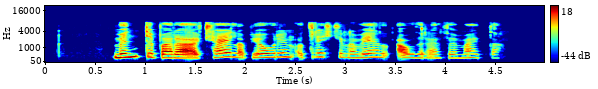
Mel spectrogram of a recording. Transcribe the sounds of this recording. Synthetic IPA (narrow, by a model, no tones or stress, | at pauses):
mʏnt̪ʏpaːɾa̰ːðcʰaːjlapjoːwɾɪnʔɔ̰ɣt̪ɾɪhcɪnːavɛːla̰ːwðʏɾɛnθœɥmaːjt̪a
